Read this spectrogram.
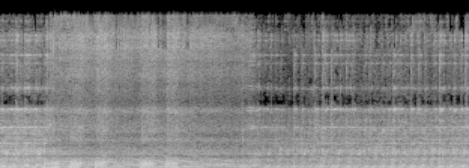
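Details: Stihl chainsaw being carb-tuned after failing to idle on the low end: several quick rising and falling blips, then a clean, steady high buzz; it revs crisply and holds speed without bogging.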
